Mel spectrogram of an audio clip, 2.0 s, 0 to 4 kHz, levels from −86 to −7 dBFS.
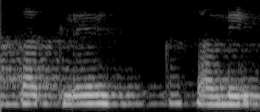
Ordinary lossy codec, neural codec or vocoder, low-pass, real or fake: none; vocoder, 22.05 kHz, 80 mel bands, Vocos; 3.6 kHz; fake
